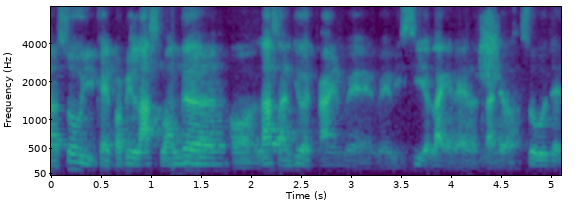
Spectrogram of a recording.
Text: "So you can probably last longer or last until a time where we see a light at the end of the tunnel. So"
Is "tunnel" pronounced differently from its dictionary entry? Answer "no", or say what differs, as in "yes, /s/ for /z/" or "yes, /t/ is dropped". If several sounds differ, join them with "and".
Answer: yes, /n/ is dropped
